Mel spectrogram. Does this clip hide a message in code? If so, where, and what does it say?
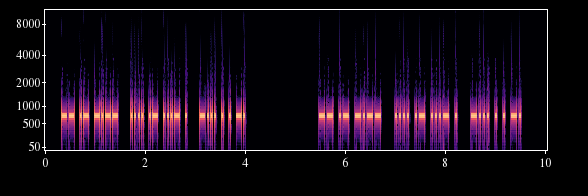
Yes: Morse code from 0.3 to 9.5 s, heard as a keyed tone, about 29 wpm, 700 Hz. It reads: MAY HAVE BEEN MAY HAVE BEEN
